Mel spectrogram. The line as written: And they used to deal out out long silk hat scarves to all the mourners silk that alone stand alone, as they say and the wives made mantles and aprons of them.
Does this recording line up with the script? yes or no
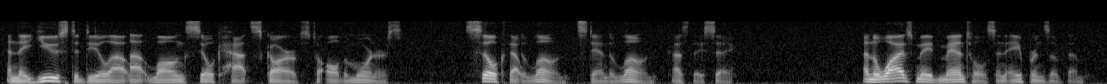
yes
